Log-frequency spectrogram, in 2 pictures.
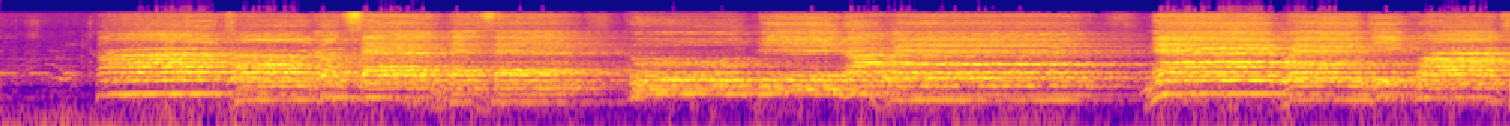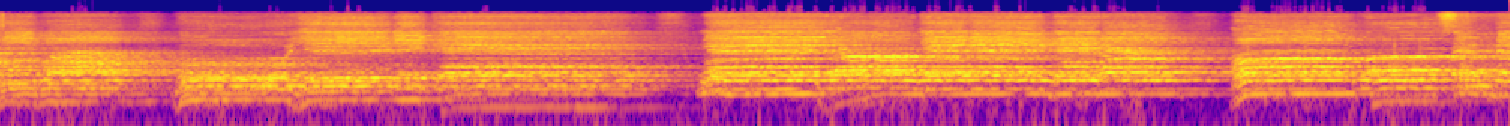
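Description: Music: a choir singing, starting about a second in, in sustained phrases of about five seconds with brief pauses between them.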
